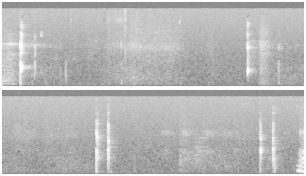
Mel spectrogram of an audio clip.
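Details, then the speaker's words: Girl with hiccups: several brief, abrupt catching sounds at irregular intervals over quiet room noise. "do you have the hiccups?"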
